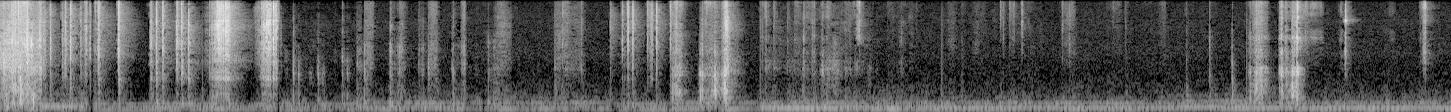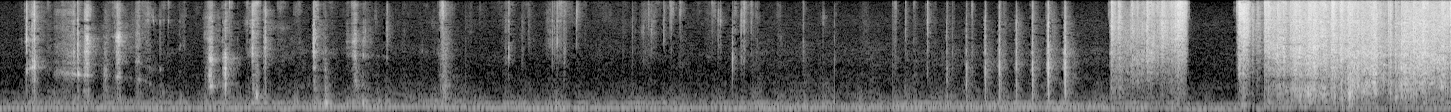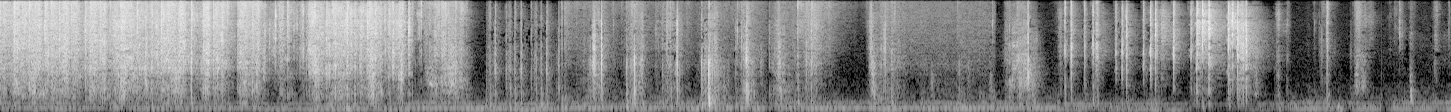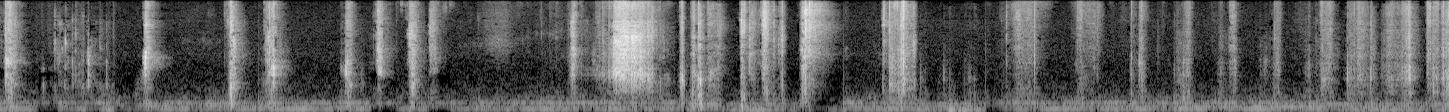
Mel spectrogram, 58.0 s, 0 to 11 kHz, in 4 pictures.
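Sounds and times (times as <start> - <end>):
plastic rustling: 25.6 - 33.8.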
